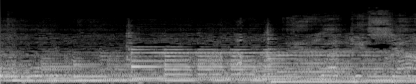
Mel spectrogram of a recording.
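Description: Rock band playing an instrumental passage of a song: guitar chords over bass and drums, with the bass note changing about a second and a half in and again near three seconds.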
